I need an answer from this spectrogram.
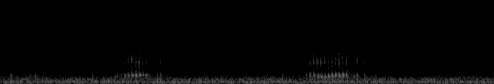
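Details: After breakfast, a housecat named Tacy purrs in a continuous low drone. Two louder, airier swells arrive near 1.4 and 3.3 seconds as the rhythm shifts with breathing.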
